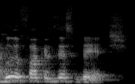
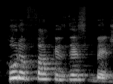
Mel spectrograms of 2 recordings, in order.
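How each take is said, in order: First: Said in the usual way. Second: Put-on higher, indignant girlfriend quote from Friday; Craig's girlfriend from Friday. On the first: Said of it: "I got". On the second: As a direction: pitch it up like the jealous girlfriend bursting in. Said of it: "and she goes".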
